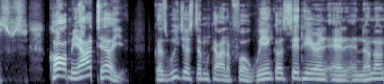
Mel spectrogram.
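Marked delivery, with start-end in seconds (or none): 0.0-0.5 whispered psst psst like someone spreading rumors; mock gossip whisper. Mocking gossipers who whisper behind his back instead of calling. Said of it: "Don't go around saying". 0.5-1.3 call me out. Real, not acted. Challenging gossipers directly.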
